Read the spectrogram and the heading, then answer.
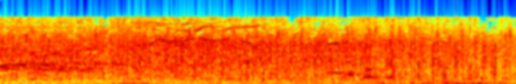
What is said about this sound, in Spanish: Y bien, amigas, señoras, señores, extendemos el aplauso para recibir en este escenario a la plateada trompeta de ….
